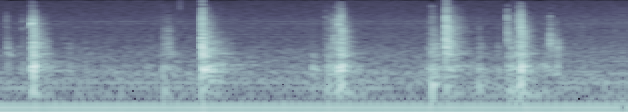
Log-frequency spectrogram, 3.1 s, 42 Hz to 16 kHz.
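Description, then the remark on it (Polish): A series of sharp plastic clicks from the power switch of a Sega Mega Drive console with a 32X add-on as it is switched on, about six snaps at uneven intervals with brief quiet gaps, no voices. “Zobaczcie, jak Sega Mega Drive 32 bit, czekaj, przyciszę muzykę, jaki jest dźwięk włączania.”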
